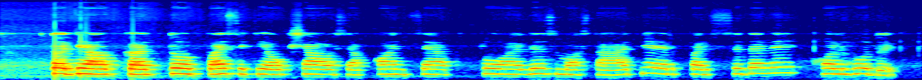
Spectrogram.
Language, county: Lithuanian, Kaunas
